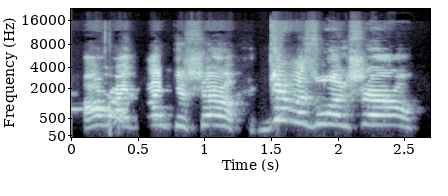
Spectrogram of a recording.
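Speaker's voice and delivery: playful impression of a radio host thanking a caller; Angelo imitation. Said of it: "Here's my, here's my Angelo imitation".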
